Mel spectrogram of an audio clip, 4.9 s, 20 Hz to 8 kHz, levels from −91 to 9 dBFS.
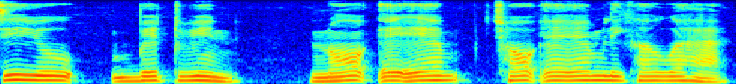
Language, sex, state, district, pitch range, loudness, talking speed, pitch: Hindi, male, Jharkhand, Palamu, 135-155 Hz, -14 LUFS, 120 wpm, 150 Hz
